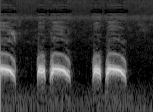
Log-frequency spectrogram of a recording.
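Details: Spotted dove from Ninh Thuận, a decoy bird calling to lure wild doves into a trap: loud low coos in pairs, a short note followed by a longer falling one, repeated about every second in a quiet setting.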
